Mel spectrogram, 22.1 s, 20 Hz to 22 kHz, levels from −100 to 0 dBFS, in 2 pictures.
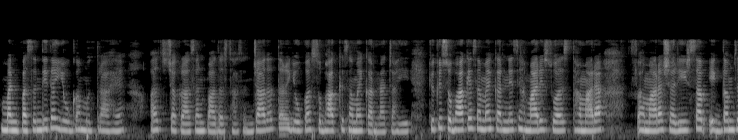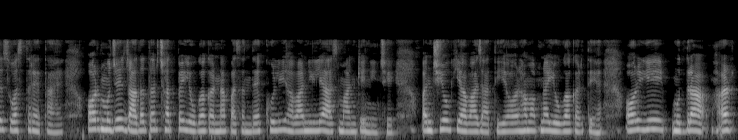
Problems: background sounds at intervals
